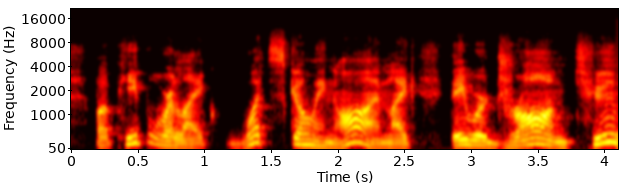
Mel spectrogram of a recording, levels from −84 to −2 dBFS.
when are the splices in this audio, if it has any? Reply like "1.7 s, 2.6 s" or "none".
none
